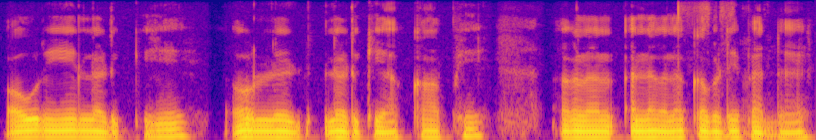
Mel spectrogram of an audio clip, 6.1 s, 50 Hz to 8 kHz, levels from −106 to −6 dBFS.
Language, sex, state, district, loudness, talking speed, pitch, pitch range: Hindi, male, Uttar Pradesh, Saharanpur, -16 LUFS, 125 wpm, 90 Hz, 90-95 Hz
